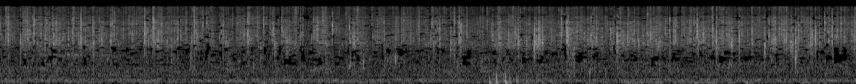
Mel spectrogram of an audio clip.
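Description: Steady rain falling on a wet paved street: an even hiss with many small ticks of drops striking close by.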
